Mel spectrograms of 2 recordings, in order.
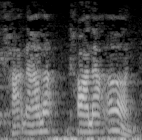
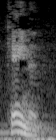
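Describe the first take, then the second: First: The name has a non-Western, more original pronunciation. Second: The name has the usual Western English pronunciation. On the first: This is how the name is really said. The speaker calls it right. "but it's really Canaan" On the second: This is how Westerners say the name. The speaker calls it wrong. "that's the way we say it because we're Westerners"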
